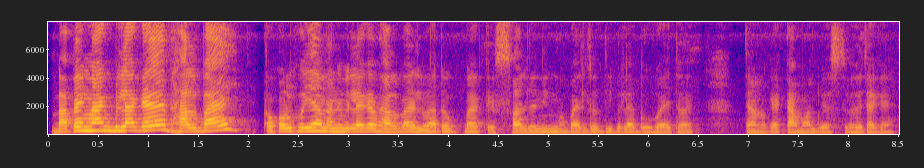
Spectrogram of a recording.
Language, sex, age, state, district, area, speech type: Assamese, female, 60+, Assam, Majuli, urban, spontaneous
